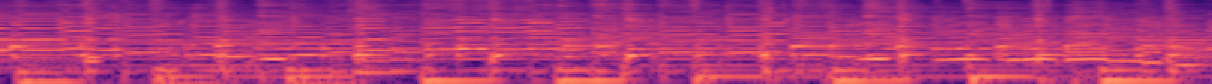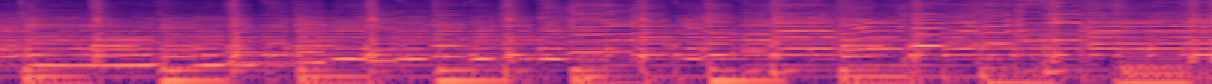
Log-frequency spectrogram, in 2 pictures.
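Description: Instrumental break in a bluegrass song: a fiddle plays the lead over banjo and guitar, with bass notes on a steady beat of about two a second.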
